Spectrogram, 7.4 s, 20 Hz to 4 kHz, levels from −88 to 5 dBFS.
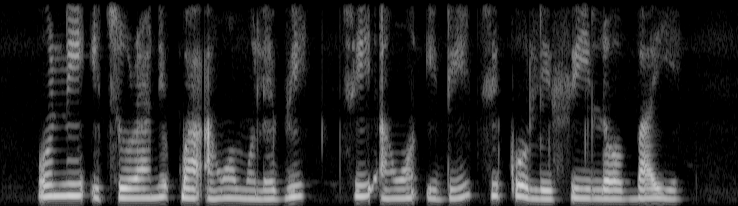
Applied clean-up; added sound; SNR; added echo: none; none; none; none.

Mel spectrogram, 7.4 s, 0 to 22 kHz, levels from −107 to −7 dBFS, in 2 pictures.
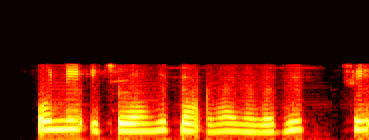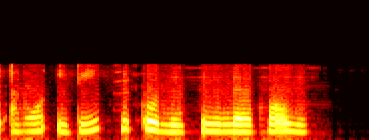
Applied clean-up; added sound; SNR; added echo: neural separator model SepFormer WHAMR!.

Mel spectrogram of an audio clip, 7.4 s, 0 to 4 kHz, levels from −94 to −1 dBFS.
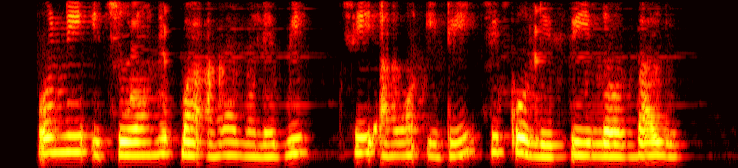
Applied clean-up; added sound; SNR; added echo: neural mask model DeepFilterNet 3.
